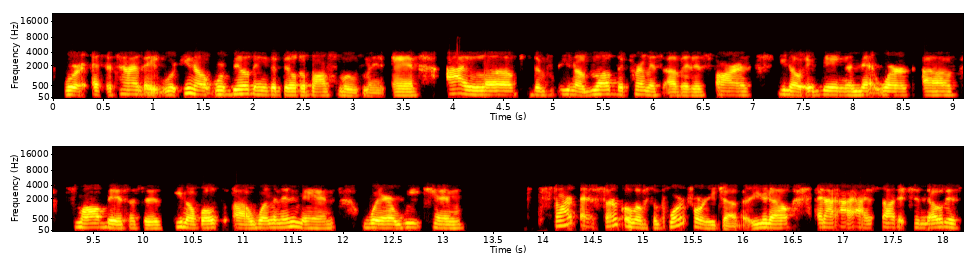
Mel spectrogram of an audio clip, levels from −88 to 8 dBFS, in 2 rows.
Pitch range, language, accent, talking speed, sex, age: 130-155 Hz, English, American, 205 wpm, female, 30-49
